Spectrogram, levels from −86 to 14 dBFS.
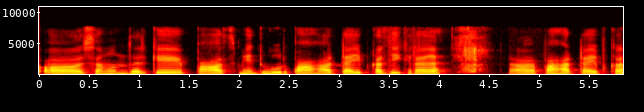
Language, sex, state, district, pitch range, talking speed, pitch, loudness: Hindi, female, Maharashtra, Mumbai Suburban, 195-210 Hz, 175 wpm, 200 Hz, -18 LUFS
